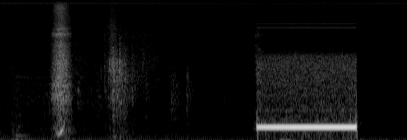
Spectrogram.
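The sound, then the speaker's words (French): A telephone ring-back tone heard while calling a supermarket: one steady, mid-pitched tone lasting about a second. A couple of short breathy sounds come before it. “Ah oui, ça met du temps à décrocher, c'est normal en même temps à cette heure-ci.”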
